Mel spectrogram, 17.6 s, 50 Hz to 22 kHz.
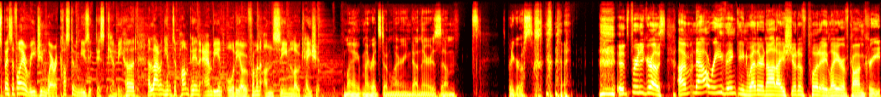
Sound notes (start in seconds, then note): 10.7 laughs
